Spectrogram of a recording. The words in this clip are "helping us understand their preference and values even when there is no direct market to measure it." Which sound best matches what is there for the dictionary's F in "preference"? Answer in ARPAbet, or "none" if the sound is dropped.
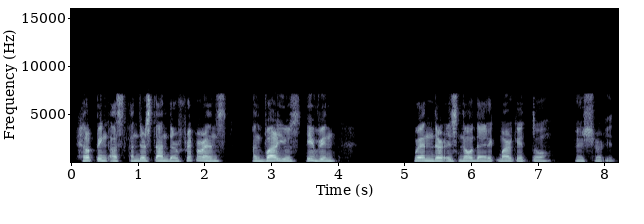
P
